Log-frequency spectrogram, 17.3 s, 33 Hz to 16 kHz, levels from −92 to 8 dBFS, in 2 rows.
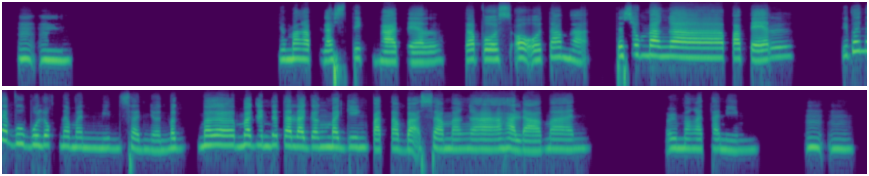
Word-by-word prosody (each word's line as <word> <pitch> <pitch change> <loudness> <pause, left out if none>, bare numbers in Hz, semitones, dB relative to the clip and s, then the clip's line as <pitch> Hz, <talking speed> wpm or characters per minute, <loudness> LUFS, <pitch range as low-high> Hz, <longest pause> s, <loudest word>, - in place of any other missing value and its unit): Mm. 230 -2 -4 2.1
Yung 240 - -1
mga 245 -1 +2
plastic 245 +3 -2
bottle 205 -1 +1 0.2
tapos 240 0 +2
oo 260 -3 +4
tama. 265 -6 -1 0.3
Tas 300 - +2
yung 335 -2 -1
mga 300 -2 +7 0.5
papel, 255 +3 +2 0.5
'di - - -6
ba 430 - +4
nabubulok 285 -7 0
naman 245 -3 -4
minsan 225 -1 -6
yun? 195 0 -7
Mag 225 0 -2 0.2
ma 280 +1 +4
maganda 275 0 +1
talagang 250 -2 +2
maging 245 0 -1
pataba 210 -2 -1
sa 220 -3 0
mga 210 0 -1
halaman 210 +1 -1 0.8
or 220 - -5
mga 220 -1 -4
tanim, 205 -1 -8 0.5
mm. 220 -3 -6
230 Hz, 110 wpm, -22 LUFS, 215-260 Hz, 2.1 s, mga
